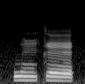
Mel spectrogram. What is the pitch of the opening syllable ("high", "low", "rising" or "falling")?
low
